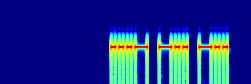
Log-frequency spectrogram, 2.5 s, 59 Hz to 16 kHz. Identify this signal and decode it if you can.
Morse code, heard as a keyed tone, about 30 wpm, 700 Hz. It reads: VDD
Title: All Cut Numbers - 3-Digit 30wpm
